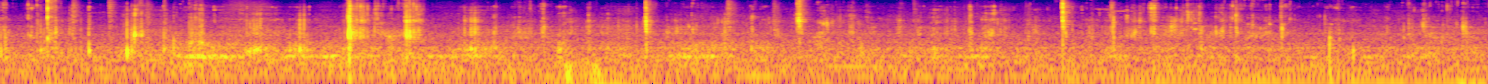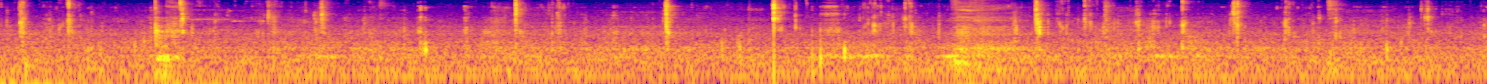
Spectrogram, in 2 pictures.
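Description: Close-miked chewing and eating of Chinese takeout food. Many short, sharp mouth clicks and smacks come at irregular intervals.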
